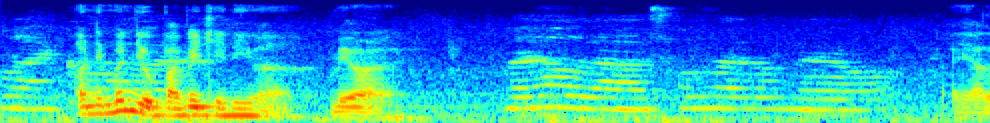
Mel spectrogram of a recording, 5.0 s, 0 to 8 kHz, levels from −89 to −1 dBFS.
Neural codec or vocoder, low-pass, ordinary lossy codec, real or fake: none; 7.2 kHz; none; real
